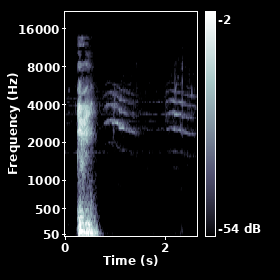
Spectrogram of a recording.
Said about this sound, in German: Meine Katze rast wieder richtig aus. Ja, hallo, kleine Katze.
